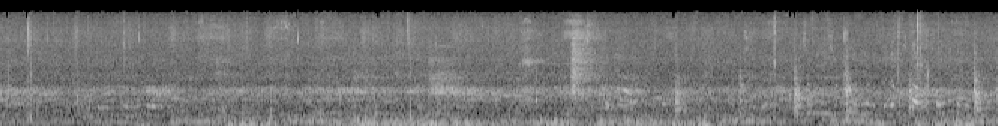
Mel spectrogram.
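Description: Footsteps scuff on stone paving outdoors.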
